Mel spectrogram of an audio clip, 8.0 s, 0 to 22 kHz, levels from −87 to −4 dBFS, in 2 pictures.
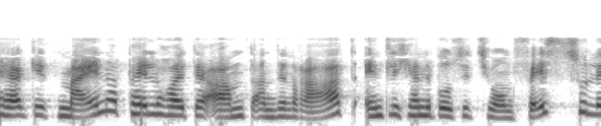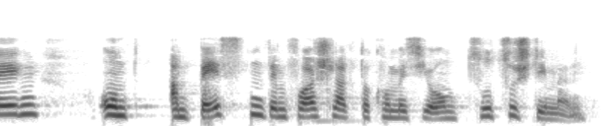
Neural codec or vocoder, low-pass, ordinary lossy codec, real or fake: none; 7.2 kHz; none; real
